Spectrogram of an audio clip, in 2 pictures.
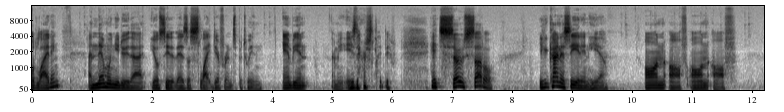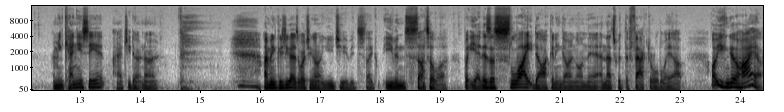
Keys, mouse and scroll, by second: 1.8 click, 2.2 click, 2.7 click, 3.0 click, 3.9 click, 4.3 middle click, 4.7-5.3 scroll up 2, 5.3 middle click, 5.4-5.8 scroll down 3, 5.8-6.9 middle drag, 6.9 scroll down 2, 7.2 middle drag, 7.4-8.0 scroll up 1, 8.0 shift+middle drag, 8.3-9.2 scroll up 1, 9.2-9.9 scroll up 1, 10.4 click, 10.8 click, 11.2 click, 11.5 click, 11.9 click, 12.3 click, 12.6-13.1 scroll down 4, 13.1 shift+middle drag, 13.4-13.8 scroll up 2, 13.8-14.3 middle drag, 14.3 scroll down 1, 14.5-15.7 shift+middle drag, 15.7-16.7 scroll up 1, 16.7-17.3 scroll up 1, 17.3 click, 17.7 click, 18.2 click, 18.5 click, 19.0 click, 19.3 click, 19.6 click, 20.0 click, 21.5-22.9 drag.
